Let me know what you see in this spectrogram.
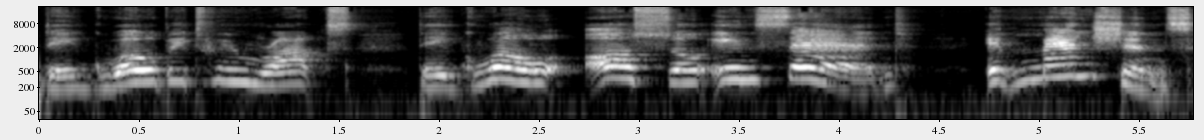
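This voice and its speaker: A put-on character voice at a very slow pace, with lively intonation. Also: woman. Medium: read story.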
